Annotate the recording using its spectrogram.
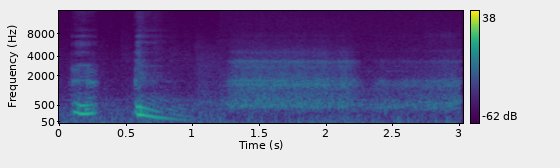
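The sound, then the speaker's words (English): Someone makes an exaggerated heavy-breathing imitation like Darth Vader, doing an impression of Tony Soprano, starting with two sharp voiced gasps, then a long, steady hissing breath, fairly loud, with no talking. “breathing like fucking Darth Vader. Doing an impression of Tony Soprano.”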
